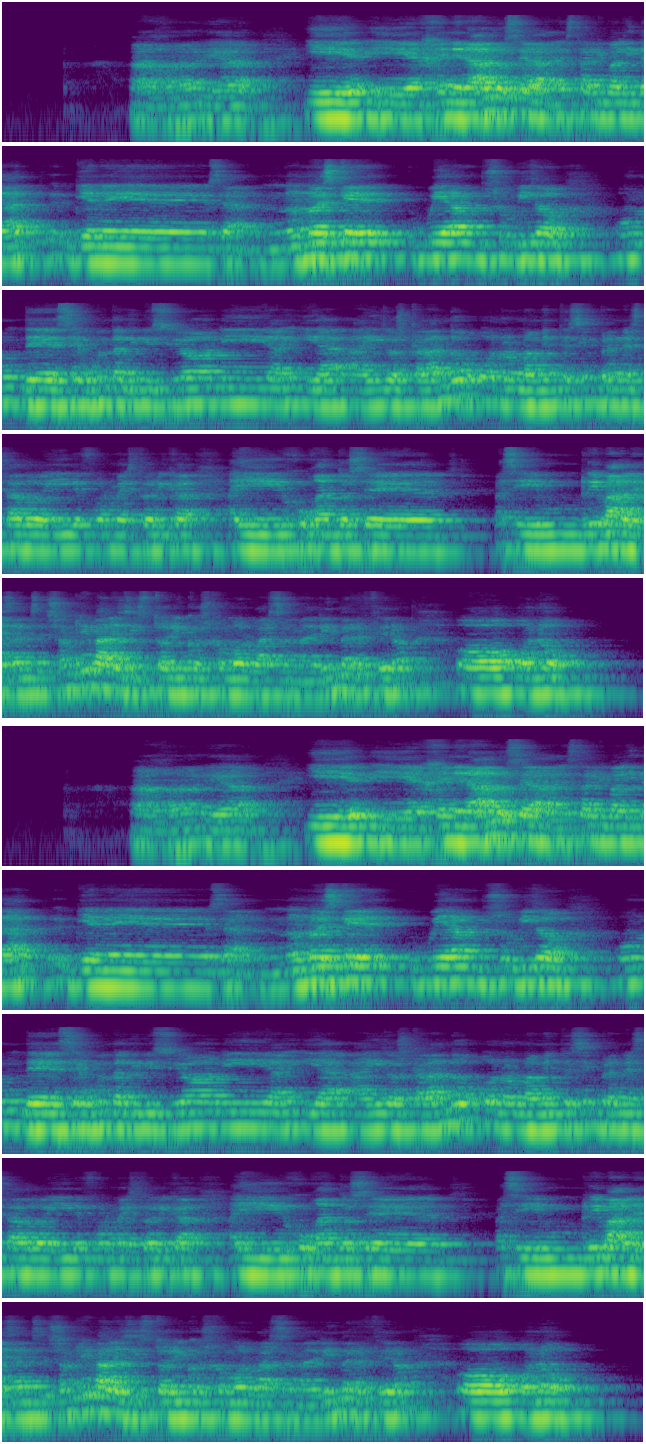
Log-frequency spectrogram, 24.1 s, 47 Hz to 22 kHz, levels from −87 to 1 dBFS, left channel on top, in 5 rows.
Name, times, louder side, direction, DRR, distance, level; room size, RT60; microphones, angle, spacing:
voice 1, 1.0-1.9 2.3-9.2 9.4-17.8 18.1-23.4, equal, 70° left, -3 dB, 1.0 m, -20 dB
3.2 x 2.1 x 3.2 m, 0.78 s
head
